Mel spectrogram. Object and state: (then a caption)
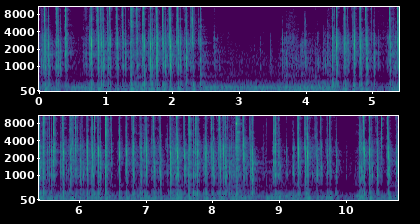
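Mechanical keyboard with round plastic keycaps. A typewriter-style mechanical keyboard with a dark body and round plastic keycaps is typed on steadily with the fingertips of both hands. Fast runs of bright, sharp clicks come in bursts, with a quiet pause of about two seconds early on and a few shorter gaps later.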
